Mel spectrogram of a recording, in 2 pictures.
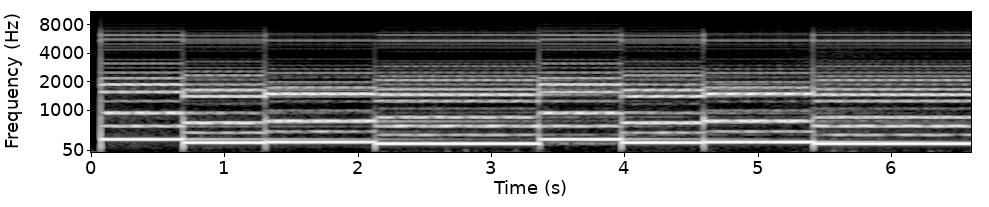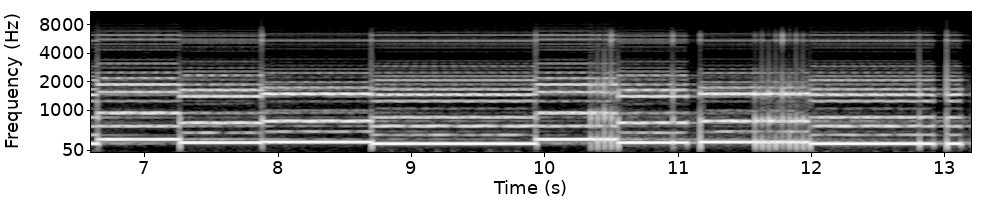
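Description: A glitchy synth melody for a rage beat plays short, chopped notes in a bright, buzzy repeating pattern, loud and alone, with a few stuttering glitch bursts near the end.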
